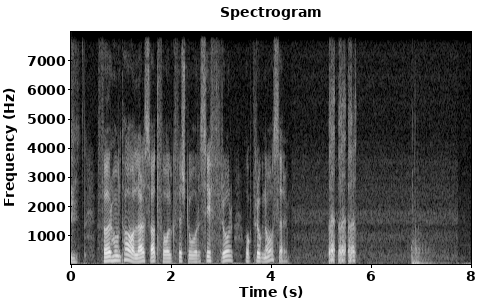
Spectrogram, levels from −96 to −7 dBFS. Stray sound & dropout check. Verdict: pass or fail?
fail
